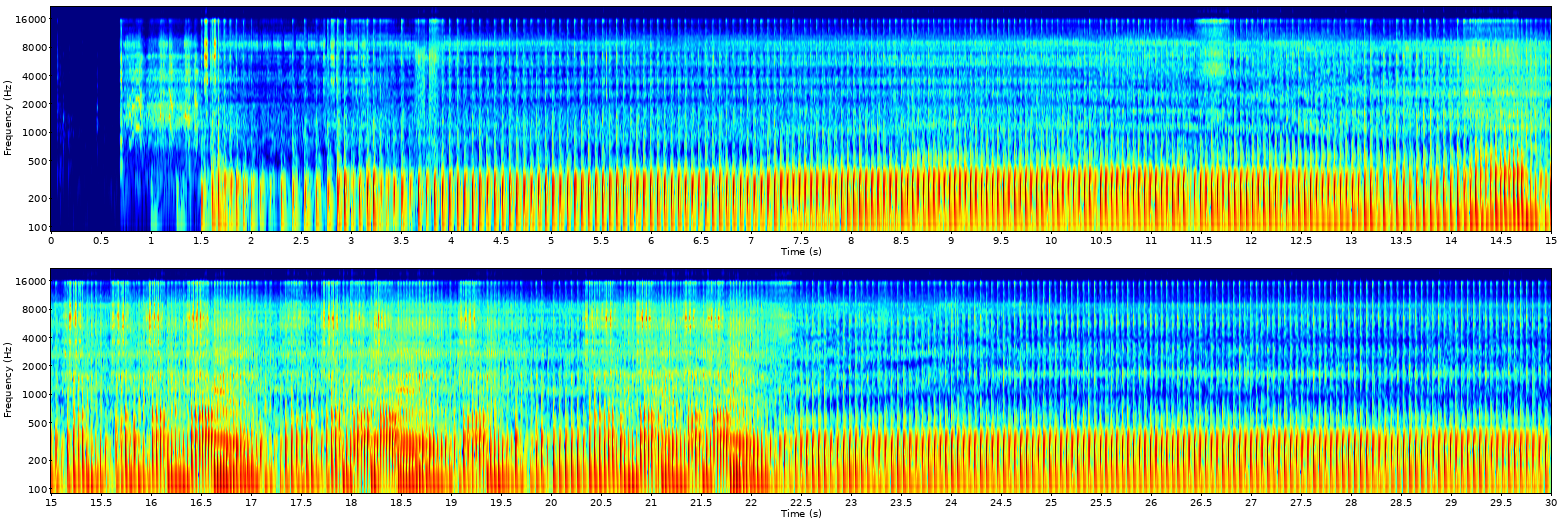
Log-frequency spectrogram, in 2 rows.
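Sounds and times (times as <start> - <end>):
motorbike engine idling and revving: 0.7 - 30.0.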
